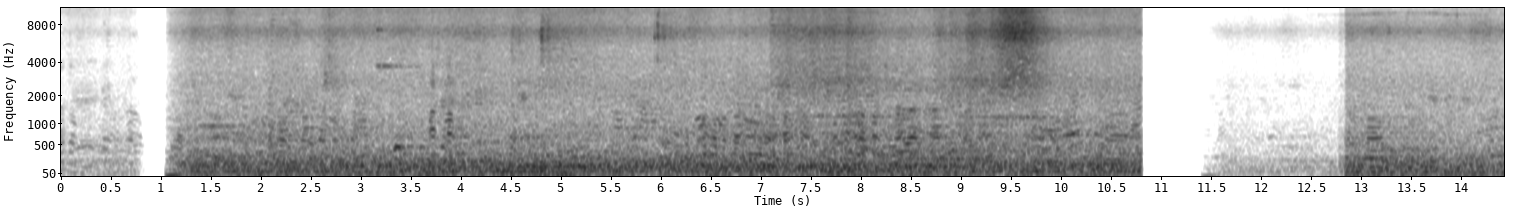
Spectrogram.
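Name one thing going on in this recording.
A crowd murmurs and chatters loudly in a large echoing hall.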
